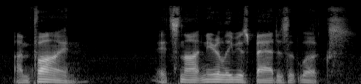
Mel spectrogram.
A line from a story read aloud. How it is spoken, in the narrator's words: I said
